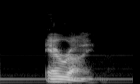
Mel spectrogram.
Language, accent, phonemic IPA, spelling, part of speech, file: English, US, /ˈɛɹ.aɪn/, errhine, adjective / noun, En-us-errhine.ogg
- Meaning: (adjective) Causing an increase in mucus within the nose, and hence causing one to sneeze; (noun) A medicine applied inside the nose to increase the production of mucus, and hence sneezing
